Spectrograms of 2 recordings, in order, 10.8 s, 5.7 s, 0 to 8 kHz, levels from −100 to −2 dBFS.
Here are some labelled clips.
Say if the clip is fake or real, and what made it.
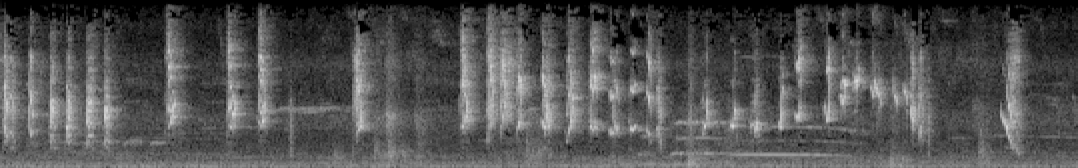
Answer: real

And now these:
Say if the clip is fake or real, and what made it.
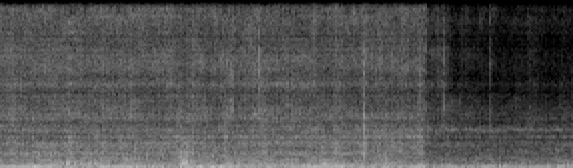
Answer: fake, codec, SNAC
